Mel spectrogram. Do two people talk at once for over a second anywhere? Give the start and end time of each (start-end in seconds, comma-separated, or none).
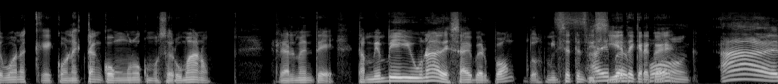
5.5-6.8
